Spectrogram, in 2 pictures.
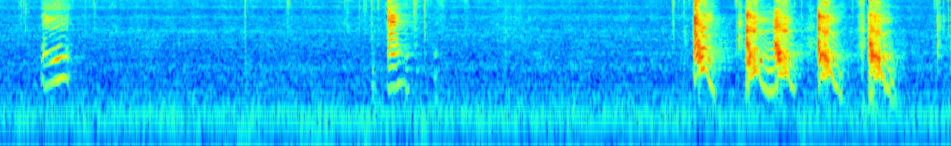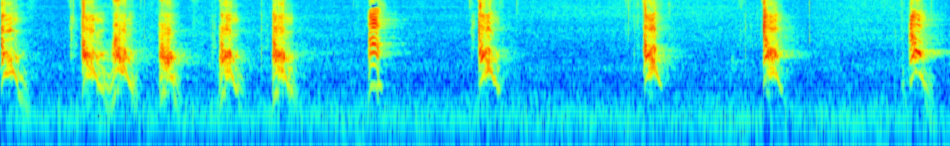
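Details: Three-month-old West Highland White Terrier puppy indoors giving two early yips, then a run of about sixteen sharp, high barks with falling tones, spaced roughly every half second to a second, over a faint steady hum.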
